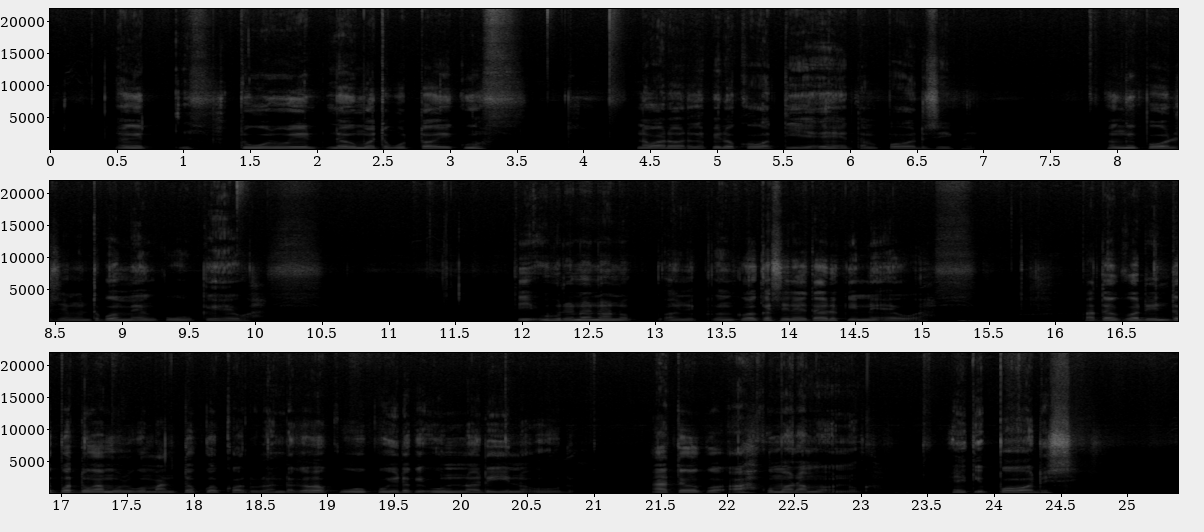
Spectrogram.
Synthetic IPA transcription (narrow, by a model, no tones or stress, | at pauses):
oŋituuinowmotokutoiku | nawaɾoaɾakipedokotieeheta̰mpoɾis̬iko | oŋipoɾis̬iŋuntopomeŋkukewa | tiʔuhuɾononohno | ŋkkesinaitaɾokineʔewa̰ | patokokoɾint̬opot̬uŋamoɾukomantokːokoɾuɾondokehokukuiɾokiunːoɾino̰ʔṵhuɾo | atokokoʔahkomaɾamo̰ʔnṵko̥hekipodisi̥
